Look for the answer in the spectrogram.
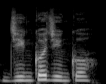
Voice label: "jiñko jiñko", Apatani

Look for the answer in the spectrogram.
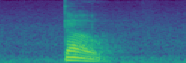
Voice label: "read", Nukuoro

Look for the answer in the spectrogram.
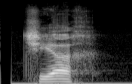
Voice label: uspanteko

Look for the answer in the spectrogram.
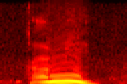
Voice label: "kami" egg, Yawa

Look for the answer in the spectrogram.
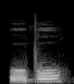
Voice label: "ubúu", Apatani

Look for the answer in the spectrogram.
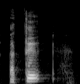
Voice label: "atw", Apatani

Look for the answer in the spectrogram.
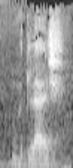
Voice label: "budlax", tlacochahuaya; turkey; Tlacochahuaya Zapotec Talking Dictionary

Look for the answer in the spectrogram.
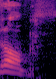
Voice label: "rob", Roon

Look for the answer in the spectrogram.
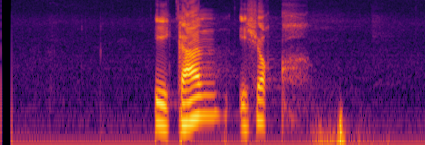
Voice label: "tia la hermana mayor de su padre", achi

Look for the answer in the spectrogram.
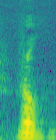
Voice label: "rob", Biak

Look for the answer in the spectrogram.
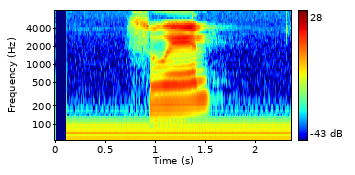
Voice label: "limpiar", Ixil

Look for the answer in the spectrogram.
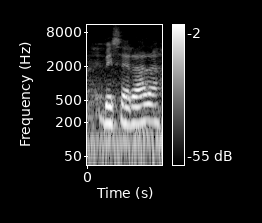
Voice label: "sairara" fragrant, Wamesa

